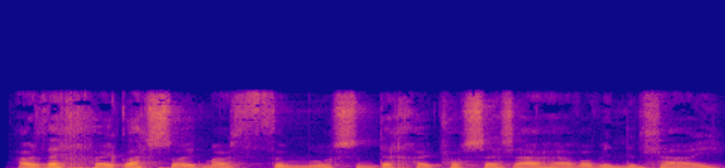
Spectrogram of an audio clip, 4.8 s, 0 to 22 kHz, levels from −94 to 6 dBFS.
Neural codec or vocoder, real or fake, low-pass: none; real; 9.9 kHz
